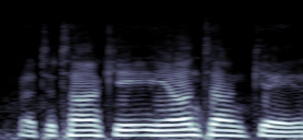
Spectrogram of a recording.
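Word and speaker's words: Tatanka Iyotake: And here's a part of that Sitting Bull Monument, Tatanke Iontanke. Is that the correct pronunciation?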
